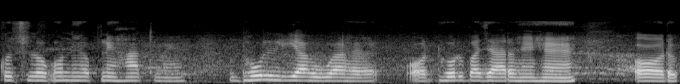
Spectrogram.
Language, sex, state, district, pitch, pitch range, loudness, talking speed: Hindi, male, Bihar, West Champaran, 180 Hz, 165-185 Hz, -16 LUFS, 140 wpm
